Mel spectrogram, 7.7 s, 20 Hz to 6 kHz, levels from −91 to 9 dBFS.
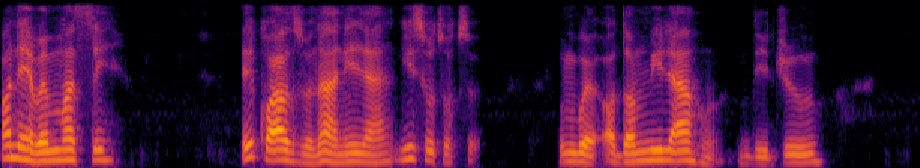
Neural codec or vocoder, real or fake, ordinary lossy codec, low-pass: codec, 16 kHz in and 24 kHz out, 0.8 kbps, FocalCodec, streaming, 65536 codes; fake; none; 5.4 kHz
